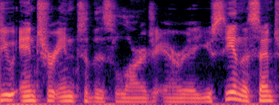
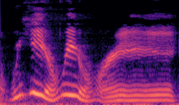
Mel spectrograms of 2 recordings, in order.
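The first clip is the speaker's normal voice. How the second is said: high squeaky radio tuning noise; high electronic wee sounds; radio whine; 6 semitones higher, much slower than usual. Acted.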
